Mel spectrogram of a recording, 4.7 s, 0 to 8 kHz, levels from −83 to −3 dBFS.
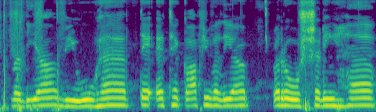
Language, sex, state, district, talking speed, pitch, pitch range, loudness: Punjabi, male, Punjab, Kapurthala, 115 wpm, 185 Hz, 175-190 Hz, -12 LUFS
